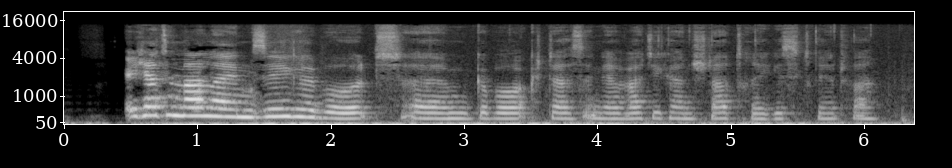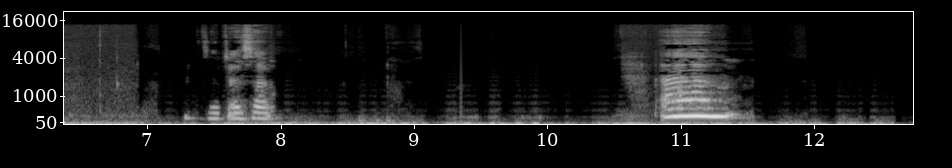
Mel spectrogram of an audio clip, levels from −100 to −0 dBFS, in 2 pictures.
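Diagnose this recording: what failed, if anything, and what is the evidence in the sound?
Driver or buffer stage: a 5.8 ms block of digital silence at 9.35 s, fitting a 256-sample buffer underrun. Its unfaded edges make it a tick or dip, unlike smoothed network loss.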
